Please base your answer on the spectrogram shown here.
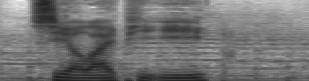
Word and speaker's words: Clipe: Yeah, and we just got confirmation too that we were talking about before, CLIPE.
